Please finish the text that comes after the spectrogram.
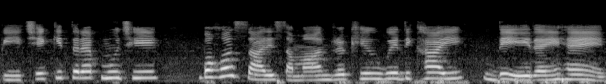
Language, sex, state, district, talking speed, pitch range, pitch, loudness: Hindi, female, Bihar, Kaimur, 130 wpm, 215-295 Hz, 255 Hz, -15 LUFS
